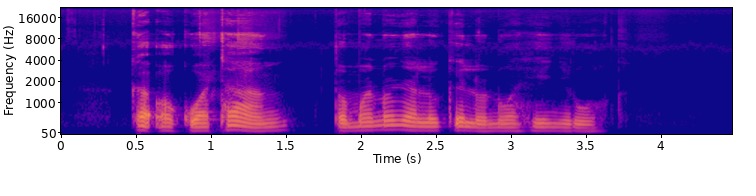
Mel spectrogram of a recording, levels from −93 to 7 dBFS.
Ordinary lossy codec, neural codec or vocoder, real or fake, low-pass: none; none; real; none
